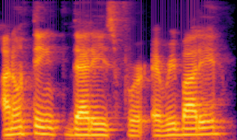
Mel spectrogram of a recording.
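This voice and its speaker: Young man, Brazilian Portuguese accent, non-native English, casual vlog talk, halting, restarts sentences, mid-pitched voice. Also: fairly even intonation. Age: 20s. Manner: halting, many restarts and self-corrections. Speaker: language mentor.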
